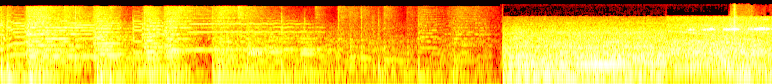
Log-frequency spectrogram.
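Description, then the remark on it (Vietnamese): Upbeat music gives way abruptly to loud vehicle noise, ending in a sharp high-pitched squeal of brakes as a vehicle stops suddenly right beside a person. “Chứ ai nữa sát bên mà thắng cái tôi hết hồn quá vía.”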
